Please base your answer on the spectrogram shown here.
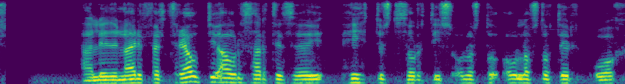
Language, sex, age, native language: Icelandic, male, 40-49, Icelandic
